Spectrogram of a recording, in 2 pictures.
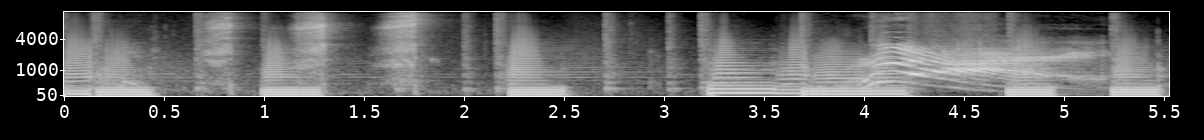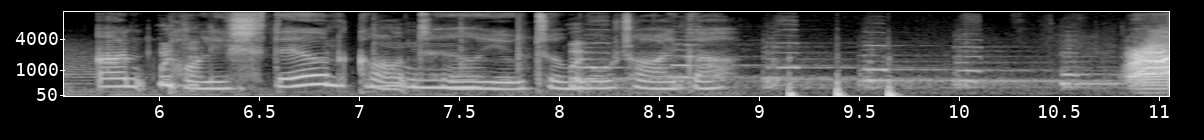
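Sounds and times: comic brass music sting: 0.0s - 4.2s.

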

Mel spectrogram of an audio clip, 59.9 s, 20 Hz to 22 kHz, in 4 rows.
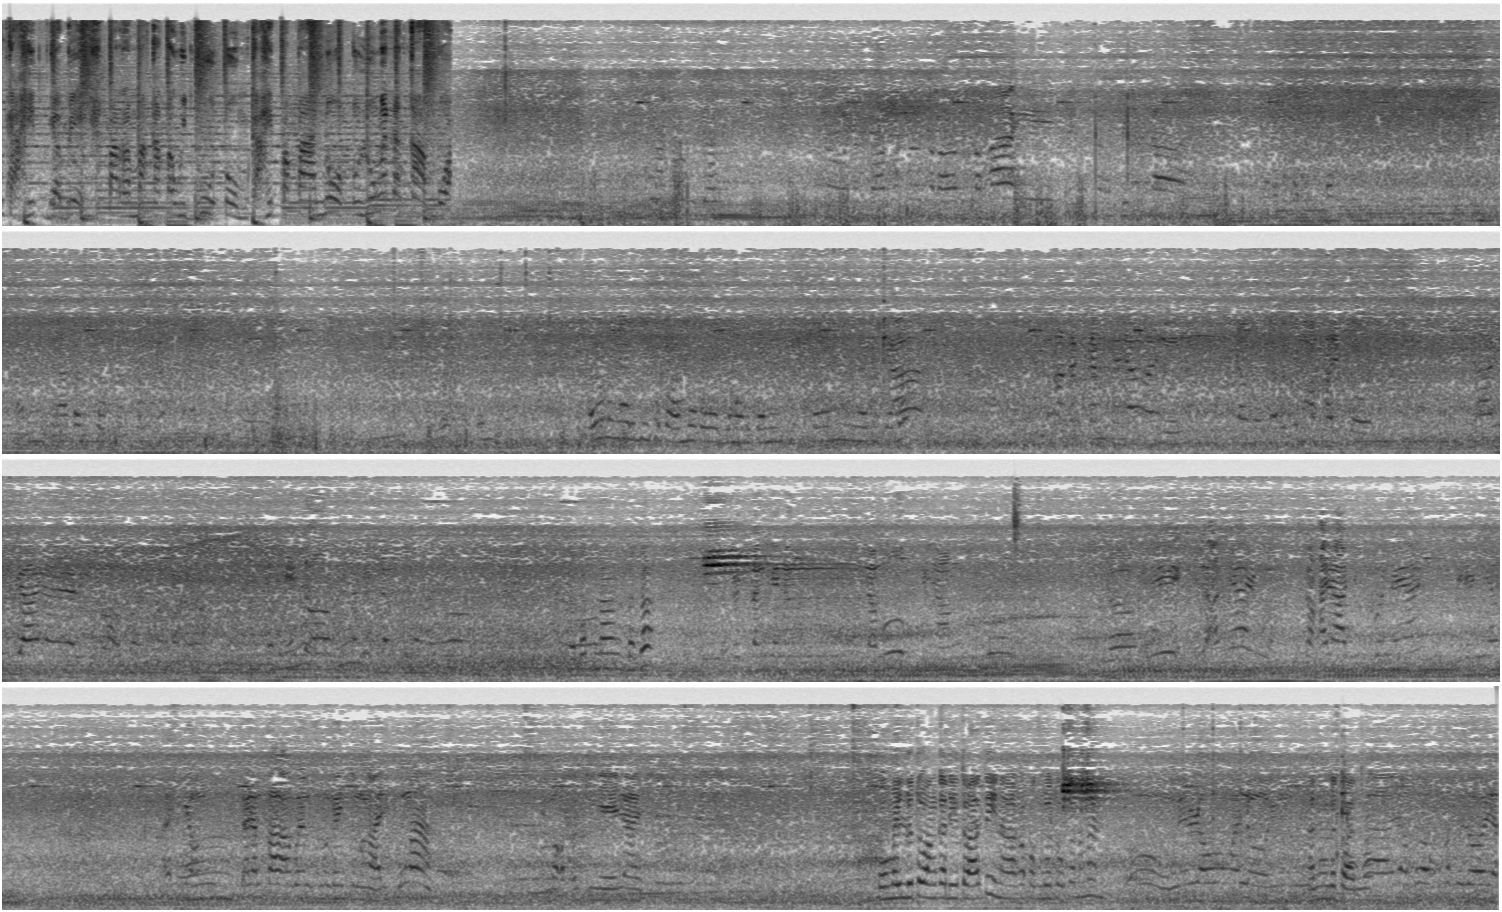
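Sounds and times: road traffic noise: 0.0s - 59.9s
people talking: 8.2s - 12.0s, 20.8s - 24.4s, 25.1s - 28.9s, 29.7s - 31.9s, 32.6s - 35.0s, 53.7s - 59.9s.

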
